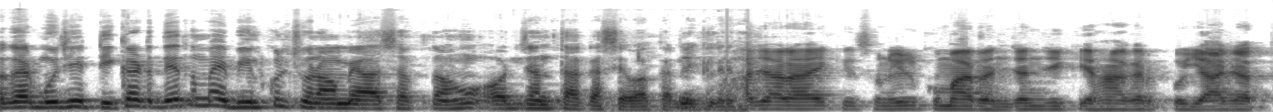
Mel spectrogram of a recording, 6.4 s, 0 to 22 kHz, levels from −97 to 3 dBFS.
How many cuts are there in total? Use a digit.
1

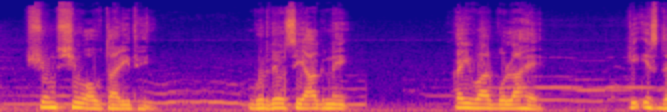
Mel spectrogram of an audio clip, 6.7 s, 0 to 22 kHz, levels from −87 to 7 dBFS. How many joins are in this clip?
0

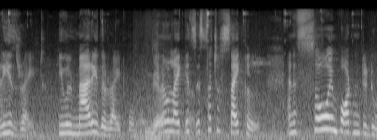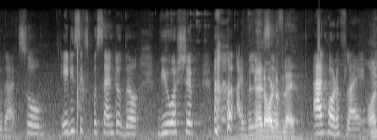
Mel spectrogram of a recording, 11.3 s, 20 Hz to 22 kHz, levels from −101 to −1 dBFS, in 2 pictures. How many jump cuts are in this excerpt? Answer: 0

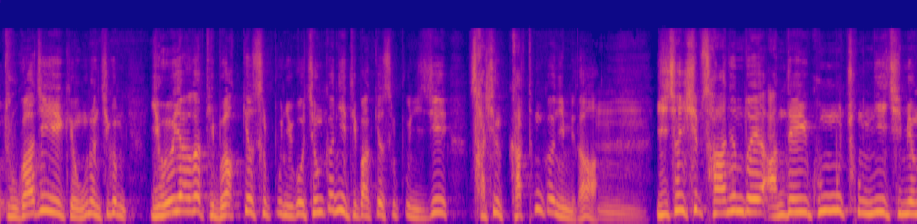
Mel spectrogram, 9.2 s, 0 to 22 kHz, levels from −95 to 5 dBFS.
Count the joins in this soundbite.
0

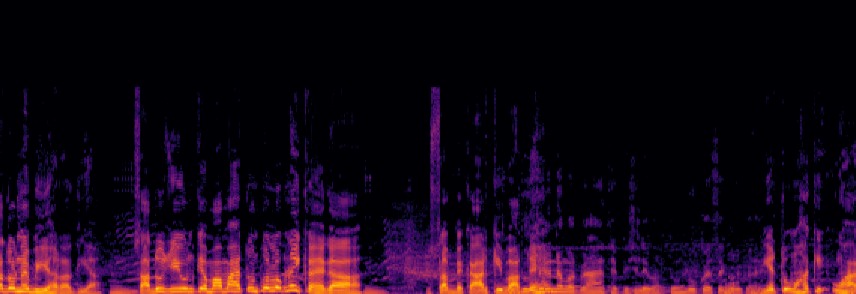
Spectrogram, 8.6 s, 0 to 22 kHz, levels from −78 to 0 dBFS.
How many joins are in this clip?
0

